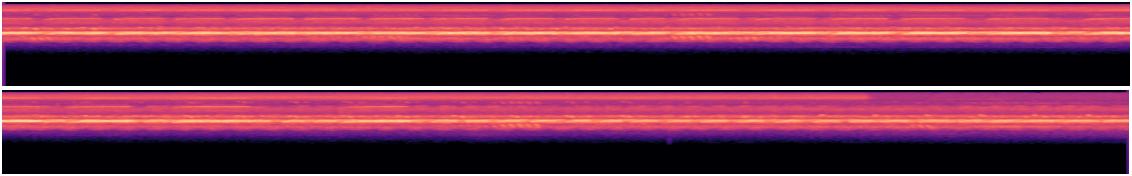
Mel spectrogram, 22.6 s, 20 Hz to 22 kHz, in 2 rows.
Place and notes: Takano, Ritto City, Shiga Prefecture, Japan - Crickets in Takano Playground
Crickets at night in the trees between Takano Shrine and Takano Playground. Note: Traffic noise was reduced with a high-pass filter in Audacity.
8 September 2013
